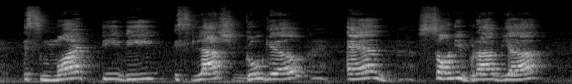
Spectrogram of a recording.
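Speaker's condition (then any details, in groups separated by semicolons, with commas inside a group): No condition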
